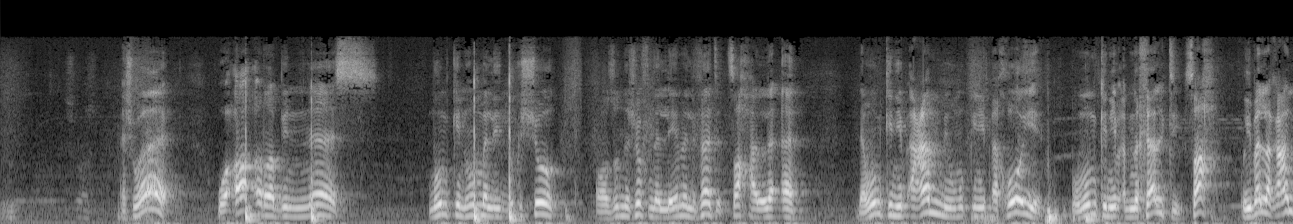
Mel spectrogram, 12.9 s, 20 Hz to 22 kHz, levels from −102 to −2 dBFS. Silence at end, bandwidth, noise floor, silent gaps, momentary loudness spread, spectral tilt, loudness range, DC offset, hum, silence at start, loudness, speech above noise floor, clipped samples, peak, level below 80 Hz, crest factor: 0 s; 11.5 kHz; -53 dBFS; none; 9 LU; -5.5 dB/octave; 3 LU; under 0.1%; none; 0 s; -22 LUFS; 32 dB; under 0.1%; -6 dBFS; -46 dBFS; 16 dB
